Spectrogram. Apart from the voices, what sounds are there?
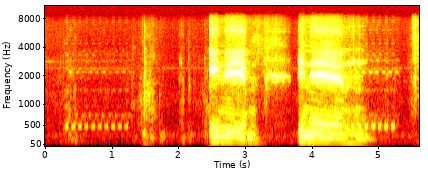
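telephone ringing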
